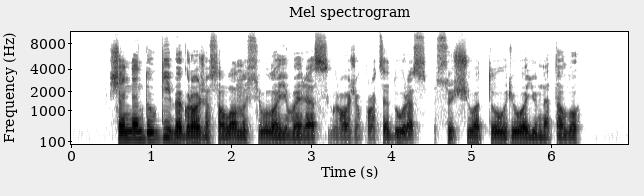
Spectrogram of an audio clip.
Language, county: Lithuanian, Klaipėda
